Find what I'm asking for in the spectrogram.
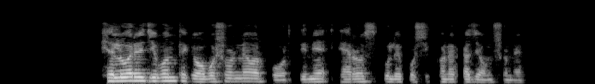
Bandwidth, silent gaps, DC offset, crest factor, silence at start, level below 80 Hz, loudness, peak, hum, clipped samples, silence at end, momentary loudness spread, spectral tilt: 7.6 kHz; 2.95-3.00 s, 3.78-3.83 s; under 0.1%; 18 dB; 1 s; -60 dBFS; -19 LUFS; -2 dBFS; none; under 0.1%; 0.75 s; 16 LU; -7 dB/octave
